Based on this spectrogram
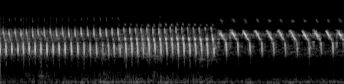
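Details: White albino canary, a 2017 champion, delivers a dense, fast rattling roll that steps up in pitch, then breaks into quicker, separated chirping notes.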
